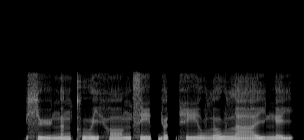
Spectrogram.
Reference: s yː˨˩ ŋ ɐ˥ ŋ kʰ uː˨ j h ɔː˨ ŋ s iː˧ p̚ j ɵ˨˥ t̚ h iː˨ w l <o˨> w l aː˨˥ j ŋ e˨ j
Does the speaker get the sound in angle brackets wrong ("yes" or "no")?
yes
